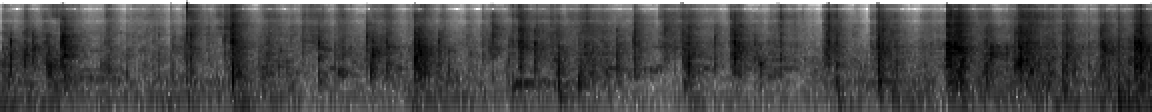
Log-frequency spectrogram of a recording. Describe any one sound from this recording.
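A paper bag crinkles and rustles as it is torn open.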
